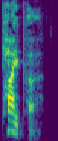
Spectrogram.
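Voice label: "piper", British English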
